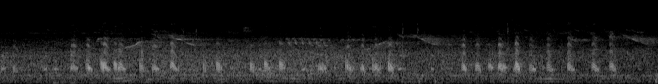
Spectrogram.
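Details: Mating Japanese common toads in amplexus, recorded 22 April 2018 at Kawaguchiko Field Center, Japan. Rapid bursts of low, throaty clucks come in uneven runs, overlaid by faint downward-sliding whistles higher up.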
